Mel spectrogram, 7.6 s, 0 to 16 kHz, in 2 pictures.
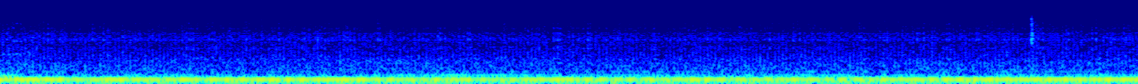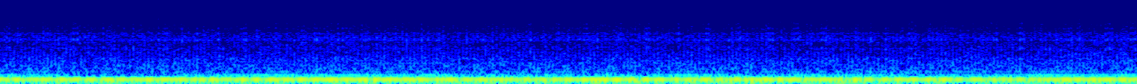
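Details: Phobya G-Silent 14 140 mm 1400 RPM PC fan at maximum speed: steady, even hum with a low tone and fainter higher one, no wobble or ticking; loud, tonal fan with noises in three octaves.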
